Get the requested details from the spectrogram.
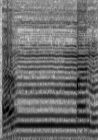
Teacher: میم کے اوپر شد ہے، غنہ کیا جائے گا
